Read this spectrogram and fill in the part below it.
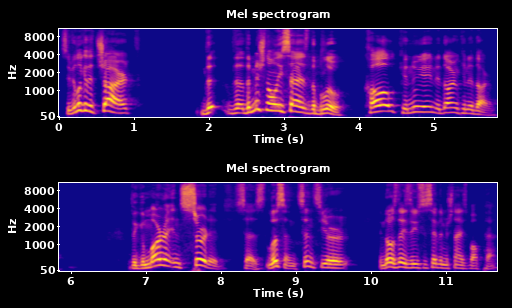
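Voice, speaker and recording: A man teaching an informal religious class in a fairly high voice. His pitch swings widely as he talks, with emphatic, conversational delivery and frequent rhetorical questions. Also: very animated, normal speed. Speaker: rabbi giving a daily Talmud class. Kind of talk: informal Talmud lecture to a live class.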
